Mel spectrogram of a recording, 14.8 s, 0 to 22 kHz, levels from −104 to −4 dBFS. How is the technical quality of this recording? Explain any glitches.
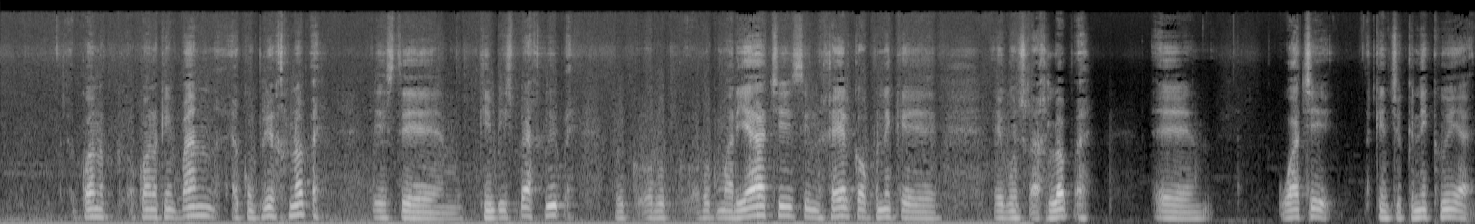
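The recording has two technical faults, one running through most of the clip and one brief.

From 0.0 to 10.3 s there is distortion riding on the speech, and the pauses fill with hiss instead of falling silent. The likely cause is a stuck bit: one data bit held at a fixed value, shifting about half the samples by that bit's weight. Unlike clipping, it doesn't depend on loudness and persists through quiet gaps.

At 5.44 s a tiny fragment plays three times in a row with hard joins, heard as a quick click or buzz rather than an audible stutter. This is a repeated buffer: fresh audio arrived late, so the last block, which fits a buffer of about 5 ms, was played twice more, losing about 10 ms. A dropout would leave a gap instead of a repeat.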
